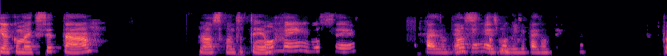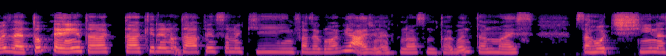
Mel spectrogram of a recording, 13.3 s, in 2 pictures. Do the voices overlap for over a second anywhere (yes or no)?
no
